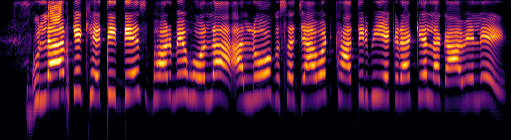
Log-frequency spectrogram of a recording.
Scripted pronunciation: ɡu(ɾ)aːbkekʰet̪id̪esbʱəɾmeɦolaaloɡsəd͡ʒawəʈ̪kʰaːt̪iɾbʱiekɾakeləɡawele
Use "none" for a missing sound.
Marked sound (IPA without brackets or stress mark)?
l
